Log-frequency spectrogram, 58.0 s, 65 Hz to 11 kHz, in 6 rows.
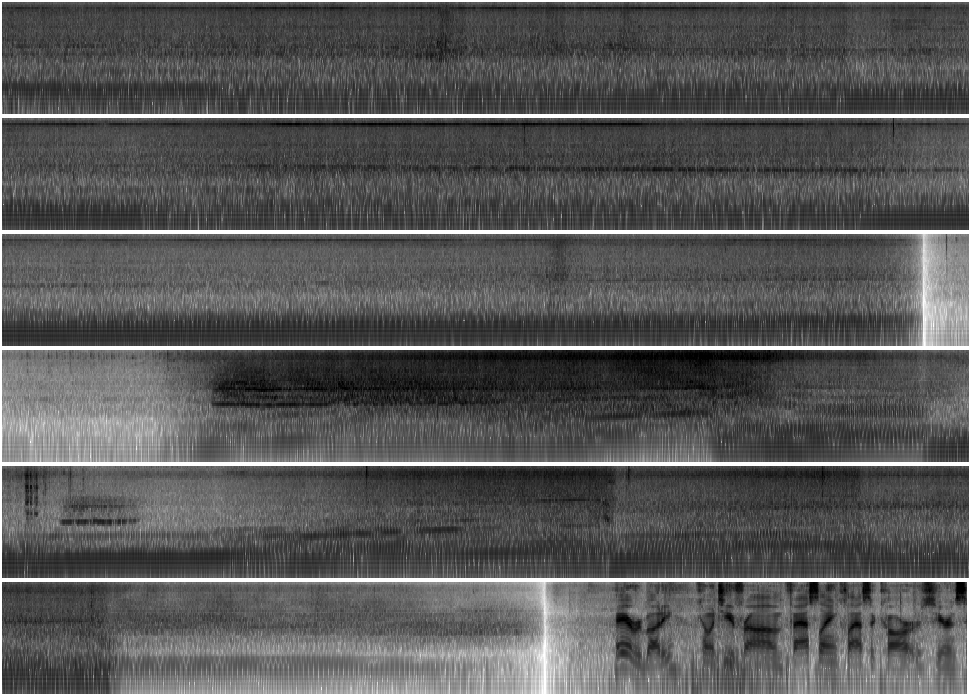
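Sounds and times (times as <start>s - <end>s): car engine cruising drone: 0.0s - 55.3s
car accelerating hard: 30.6s - 53.4s.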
